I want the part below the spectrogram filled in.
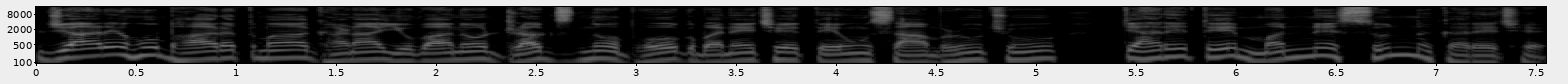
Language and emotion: Gujarati, sad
